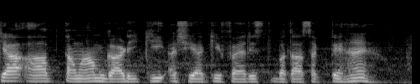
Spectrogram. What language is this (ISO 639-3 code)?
urd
